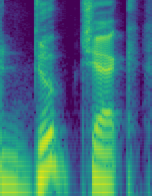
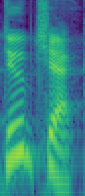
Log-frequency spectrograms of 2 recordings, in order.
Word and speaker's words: Dubček: I mean, this is a communist country named Alexander Dubček. Never know if I'm saying that That's right. correct. But Dubček.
